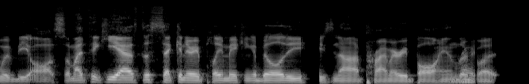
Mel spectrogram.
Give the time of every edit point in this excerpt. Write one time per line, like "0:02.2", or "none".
0:03.2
